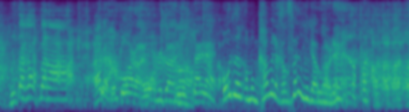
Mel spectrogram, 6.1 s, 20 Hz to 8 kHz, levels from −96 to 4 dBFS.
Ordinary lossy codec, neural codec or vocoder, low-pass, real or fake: none; codec, 16 kHz, 4 kbps, X-Codec, HuBERT features, trained on LibriSpeech; none; fake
